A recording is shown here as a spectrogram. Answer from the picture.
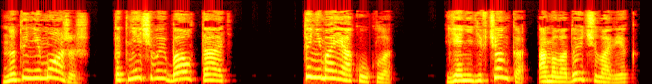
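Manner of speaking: put-on loud angry young man shouting. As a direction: yell it at the doll. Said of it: "и крикнул".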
